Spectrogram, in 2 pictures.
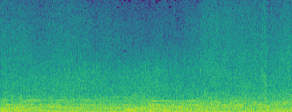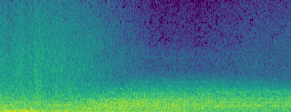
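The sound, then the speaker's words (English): Loud, steady ocean surf with waves breaking and hissing spray, mixed with gusty wind, filling the whole scene without any voices. “Look at the waves, Mina. And the spray.”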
